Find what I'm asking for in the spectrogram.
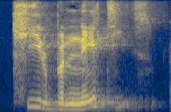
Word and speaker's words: Kubernetes: With orchestration, typically this component is an off-the-shelf management such as Kubernetes.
